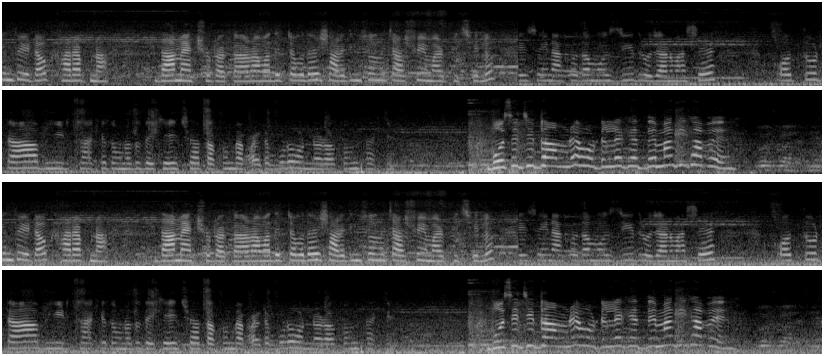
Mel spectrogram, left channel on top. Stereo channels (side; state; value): right; noise; rumble, 8 dB below the sound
